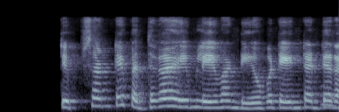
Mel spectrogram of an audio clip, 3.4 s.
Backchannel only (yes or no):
yes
